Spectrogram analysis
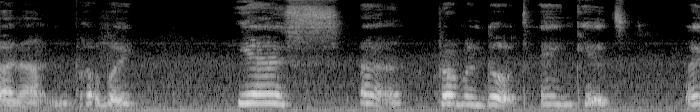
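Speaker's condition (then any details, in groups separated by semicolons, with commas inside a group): Cerebral palsy; speech somewhat affected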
